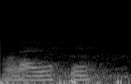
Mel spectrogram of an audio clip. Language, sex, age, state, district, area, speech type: Assamese, female, 45-60, Assam, Darrang, rural, spontaneous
